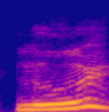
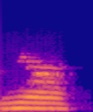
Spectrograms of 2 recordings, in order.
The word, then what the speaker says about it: muir: Moor. Muir. Moor. Yeah. Sea.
